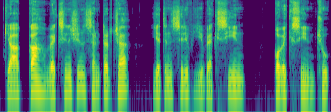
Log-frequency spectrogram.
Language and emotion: Kashmiri, neutral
